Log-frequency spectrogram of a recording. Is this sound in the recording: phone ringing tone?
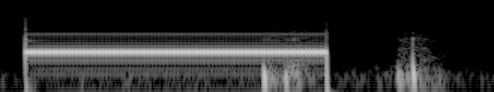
yes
